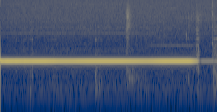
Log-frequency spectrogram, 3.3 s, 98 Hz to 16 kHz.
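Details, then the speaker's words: Swedish Amerikansk Ljudteknik GF 10 tube amp, probably 1960s–70s, fed a 1 kHz sine test signal: clean tone with irregular scratchy crackles every second or so; intermittent noise, a possibly expanding capacitor suspected, not confirmed. "yeah and it's making noise there's some noise some scratch noise"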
